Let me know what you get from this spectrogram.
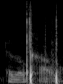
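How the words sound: The word ends with a u sound. "You could also say Elokau if you were uh, Yemenite"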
